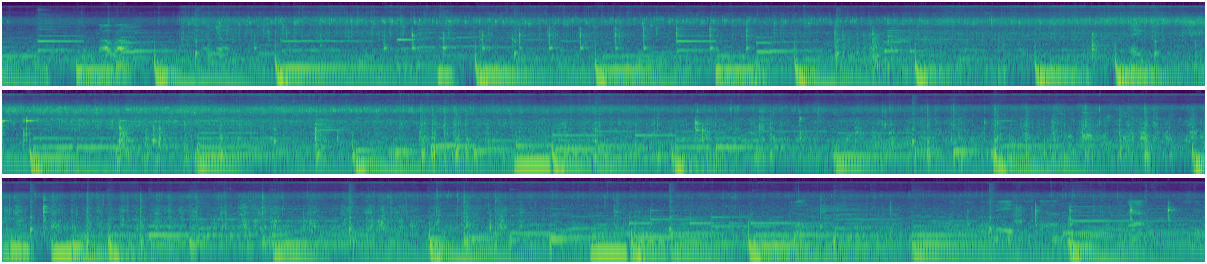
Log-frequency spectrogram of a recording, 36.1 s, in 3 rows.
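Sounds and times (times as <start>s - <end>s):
food sizzling in hot oil: 0.0s - 36.0s
wooden spoon stirring and clicking: 1.8s - 30.5s.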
